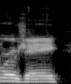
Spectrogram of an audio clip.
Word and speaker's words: Roget: Roget.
